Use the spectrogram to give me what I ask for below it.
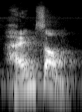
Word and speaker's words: handsome: He is handsome. Don't say. So here is D is silent.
